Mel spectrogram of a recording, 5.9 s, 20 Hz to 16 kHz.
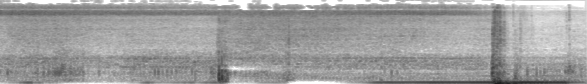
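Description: Porsche 911 Black Edition flat-six idling on a cold start, heard at the open driver's door, with its low hum coming up strongly a little under four seconds in. A sharp click about two seconds in and a loud thump about five seconds in.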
